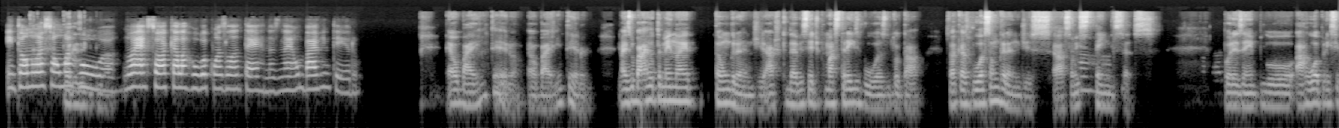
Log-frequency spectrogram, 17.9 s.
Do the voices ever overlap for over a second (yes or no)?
no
